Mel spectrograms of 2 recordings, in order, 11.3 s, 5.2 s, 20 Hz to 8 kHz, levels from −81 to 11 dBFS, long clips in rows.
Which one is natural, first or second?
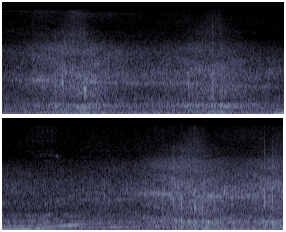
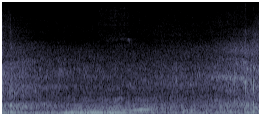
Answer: first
